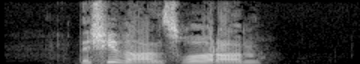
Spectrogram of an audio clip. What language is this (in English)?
Kabyle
